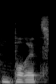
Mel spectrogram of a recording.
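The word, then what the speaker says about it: Blitzø: Is it like Blitz from Hell of a Boss, where the O is silent at the end?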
